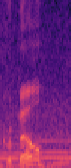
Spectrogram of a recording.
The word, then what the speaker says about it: Grabill: It's pronounced Grabill.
